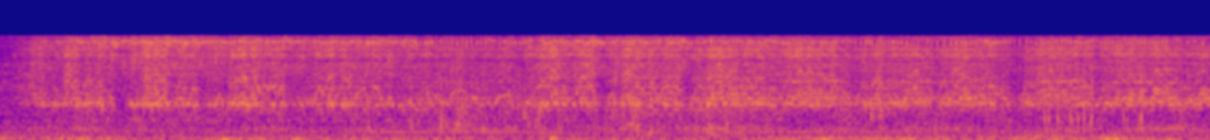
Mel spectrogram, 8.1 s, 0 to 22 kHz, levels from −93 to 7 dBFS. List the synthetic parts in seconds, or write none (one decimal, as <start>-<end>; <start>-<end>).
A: none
